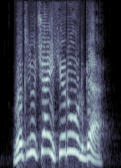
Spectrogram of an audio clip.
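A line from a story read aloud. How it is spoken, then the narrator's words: Shouted. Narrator (Russian): крикнула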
